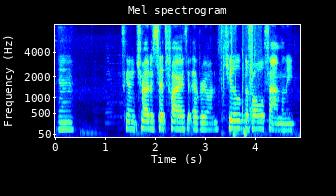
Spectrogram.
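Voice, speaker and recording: A man co-streams a game, trading sarcastic jokes in casual chat. His voice sits slightly high for a man. Faint music plays underneath. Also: little pitch movement, normal speed, low-quality recording. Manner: joking, sarcastic. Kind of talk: casual game playthrough commentary.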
